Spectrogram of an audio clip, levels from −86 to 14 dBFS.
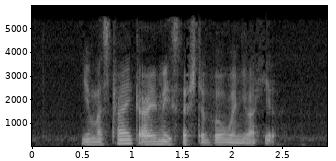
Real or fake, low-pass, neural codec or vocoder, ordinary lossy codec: fake; 5.4 kHz; autoencoder, 48 kHz, 32 numbers a frame, DAC-VAE, trained on Japanese speech; AAC, 32 kbps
